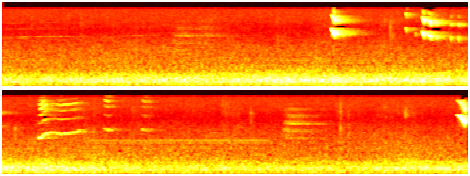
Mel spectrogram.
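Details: Cotton-top tamarin, Colombia: a cluster of quick, high chirps and brief rising whistles bunched near the middle, with a few fainter notes later, over continuous low background noise.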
